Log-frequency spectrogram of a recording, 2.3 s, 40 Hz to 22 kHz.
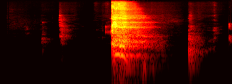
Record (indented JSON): {
  "cough_length": "2.3 s",
  "cough_amplitude": 32768,
  "cough_signal_mean_std_ratio": 0.29,
  "survey_phase": "beta (2021-08-13 to 2022-03-07)",
  "age": "18-44",
  "gender": "Female",
  "wearing_mask": "No",
  "symptom_none": true,
  "smoker_status": "Never smoked",
  "respiratory_condition_asthma": false,
  "respiratory_condition_other": false,
  "recruitment_source": "REACT",
  "submission_delay": "2 days",
  "covid_test_result": "Negative",
  "covid_test_method": "RT-qPCR",
  "influenza_a_test_result": "Negative",
  "influenza_b_test_result": "Negative"
}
